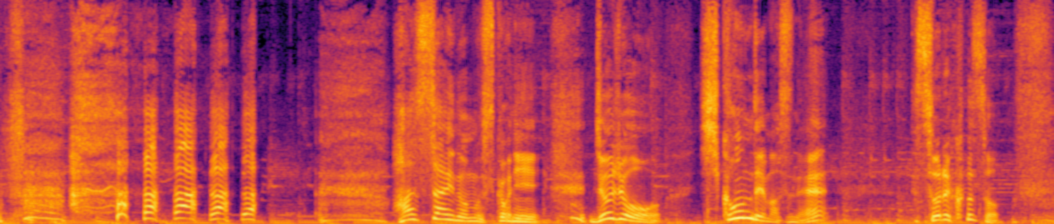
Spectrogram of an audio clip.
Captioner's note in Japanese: 笑い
